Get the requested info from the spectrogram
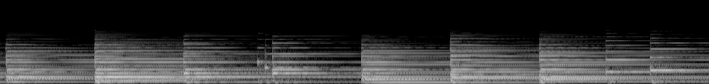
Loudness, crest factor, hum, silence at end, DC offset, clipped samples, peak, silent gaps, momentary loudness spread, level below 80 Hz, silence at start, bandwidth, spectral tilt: -22 LUFS; 16 dB; none; 0 s; under 0.1%; under 0.1%; -4 dBFS; none; 9 LU; -56 dBFS; 0 s; 4.6 kHz; -11 dB/octave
